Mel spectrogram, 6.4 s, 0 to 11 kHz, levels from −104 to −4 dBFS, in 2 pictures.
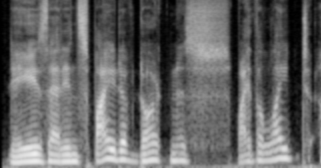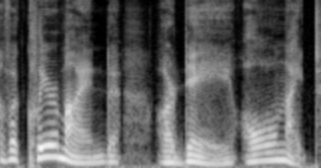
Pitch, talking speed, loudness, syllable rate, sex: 140 Hz, 160 wpm, -18 LUFS, 3.5 syllables/s, male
